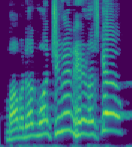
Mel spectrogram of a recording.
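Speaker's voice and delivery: imitating a firm command to a pet; retold pet scolding. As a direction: build to a loud, high "Let's go".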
